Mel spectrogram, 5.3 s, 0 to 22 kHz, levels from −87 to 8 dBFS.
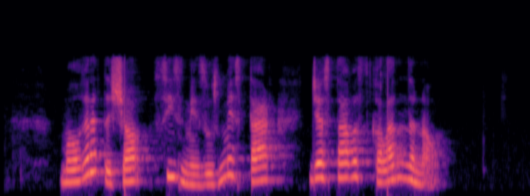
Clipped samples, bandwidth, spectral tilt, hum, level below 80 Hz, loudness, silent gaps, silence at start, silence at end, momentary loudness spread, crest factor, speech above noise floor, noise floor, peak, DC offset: under 0.1%; 7.8 kHz; -5 dB/octave; none; -64 dBFS; -25 LUFS; none; 0.6 s; 0.9 s; 7 LU; 18 dB; 47 dB; -71 dBFS; -6 dBFS; under 0.1%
